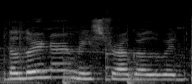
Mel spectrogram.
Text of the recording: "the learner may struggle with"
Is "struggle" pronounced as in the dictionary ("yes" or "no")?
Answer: yes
